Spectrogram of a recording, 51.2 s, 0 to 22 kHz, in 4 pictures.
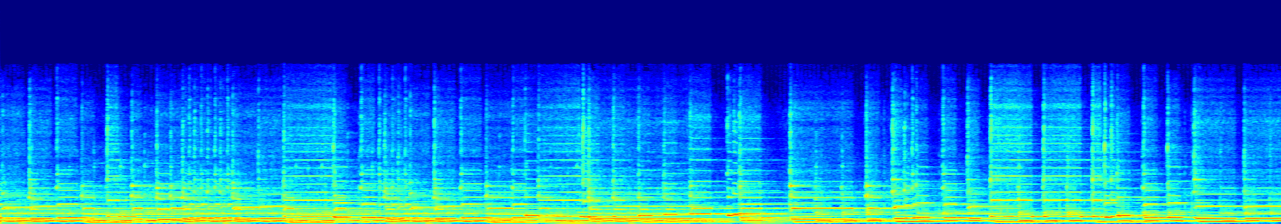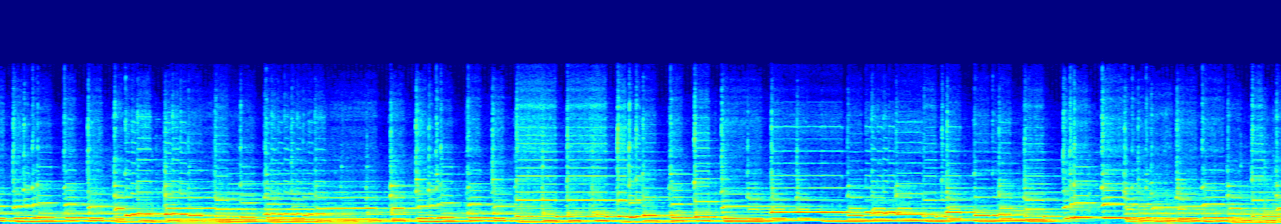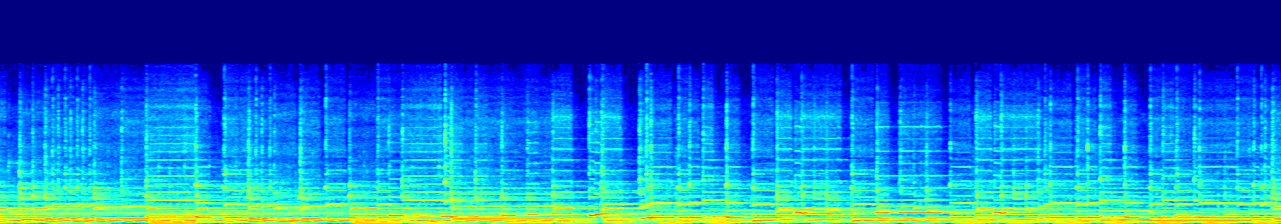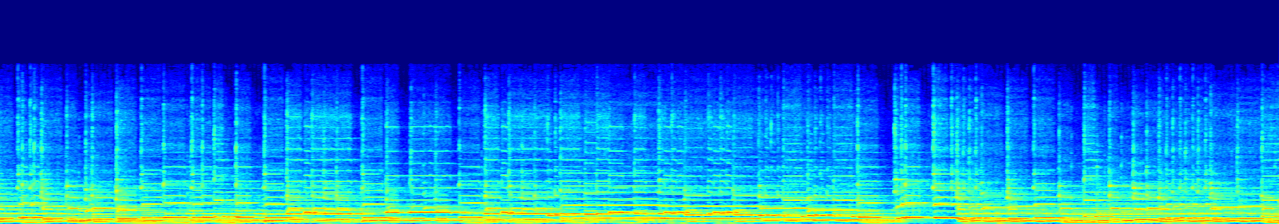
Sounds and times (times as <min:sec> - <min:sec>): Hammond organ: 0:00.0 - 0:51.2.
